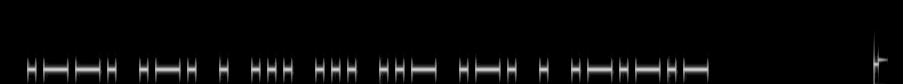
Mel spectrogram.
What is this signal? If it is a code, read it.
Morse code, heard as a keyed tone, about 15 wpm, 700 Hz. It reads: PRESSURE.
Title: Sentences from Top 1000 Words - Review Part 6 - 15wpm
